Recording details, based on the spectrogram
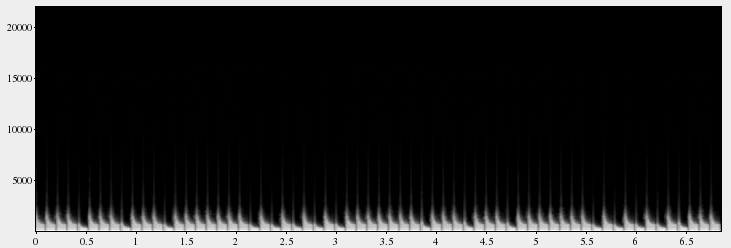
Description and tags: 140 Bass Synth
Here's a quick base synth i made in Pro tools. I created the sound using the xpand2 plug in. the bass synth is just a held G2 and i play G1 on the 2nd, 3rd and 4th beat. It's 4 bars in length. The sample is played at a Bpm of 140 in 4/4.
No editing outside of xpand2 i.e. no eq/compression
quantized, bass-synth, Bass, electro, 140-BPM, synth, 140, electronic, xpand2, trance, loop, techno, hard, rhythmic, dance, beat, music, octave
